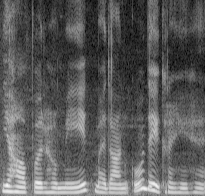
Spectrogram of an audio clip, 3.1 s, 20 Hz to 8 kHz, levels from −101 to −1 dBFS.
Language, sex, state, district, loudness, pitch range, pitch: Hindi, female, Chhattisgarh, Raipur, -16 LUFS, 180-220 Hz, 190 Hz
